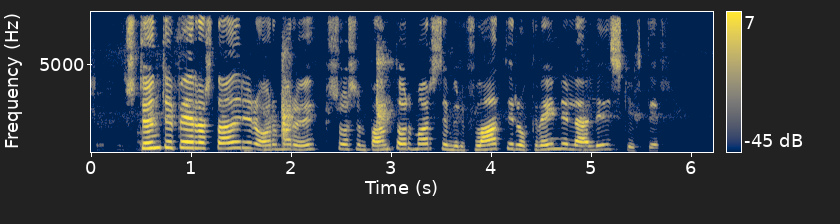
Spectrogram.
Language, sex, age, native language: Icelandic, female, 50-59, Icelandic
